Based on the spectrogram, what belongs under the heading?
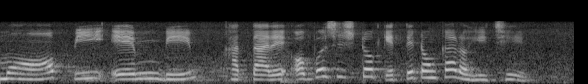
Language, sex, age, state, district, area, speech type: Odia, female, 18-30, Odisha, Mayurbhanj, rural, read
